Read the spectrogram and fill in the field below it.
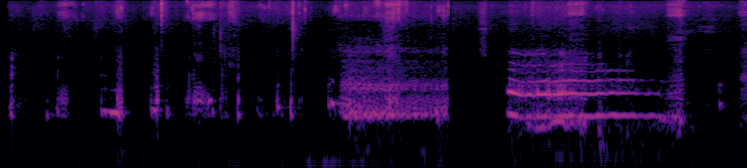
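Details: Young nursing Weimaraner puppies make quick, soft snuffles and squeaks, then a rougher whimper and a steady, high whine that holds for about two seconds before fading.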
